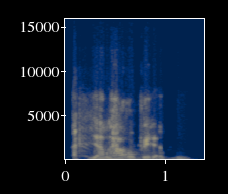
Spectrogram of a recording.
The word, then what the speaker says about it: Jann-Harro Petersen: Germany, and that is Jann-Harro Petersen. Jan, it's wonderful to have you. Please correct my pronunciation if I've got that wrong. No, that's in English. I think it's correct. Jann-Harro Petersen.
